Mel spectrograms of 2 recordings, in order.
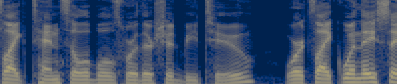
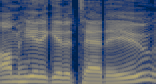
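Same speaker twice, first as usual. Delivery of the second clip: put-on raised, high Australian accent, tattoo said tad-do; 5 semitones higher, 5 dB louder than usual. Speaker mimics people on a tattoo show, imitating Australian accent. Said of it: "they say Tad-do".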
